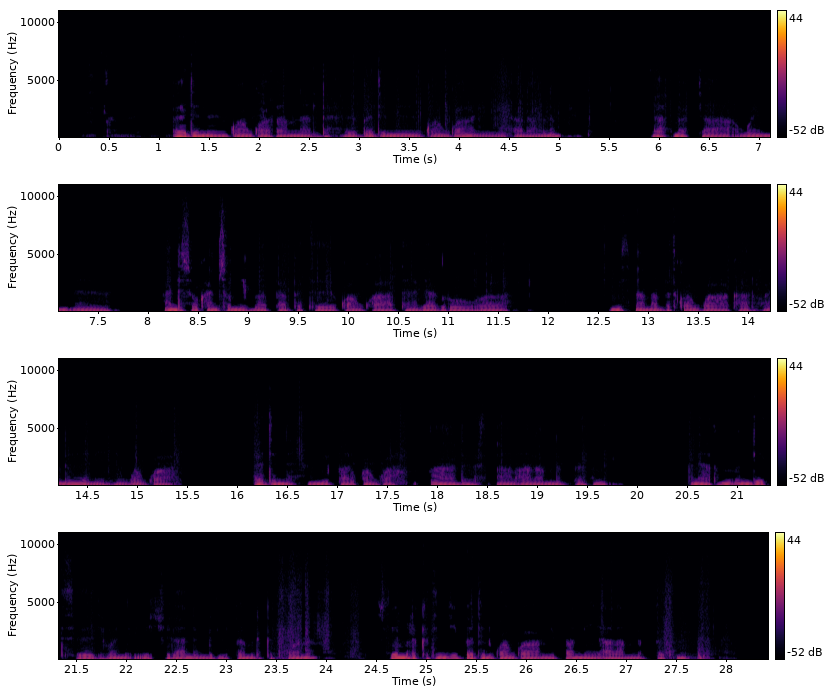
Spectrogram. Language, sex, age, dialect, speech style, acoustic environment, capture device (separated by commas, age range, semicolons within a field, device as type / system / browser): Amharic, male, 25-34, Ethiopia - Addis Ababa, excited, silence, mobile / Linux / Chrome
